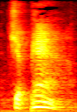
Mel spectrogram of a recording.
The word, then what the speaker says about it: Japan: Japan, P loud, Japan.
